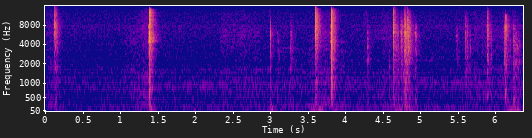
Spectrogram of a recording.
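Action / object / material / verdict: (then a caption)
strike / wooden abacus beads and frame / wood / none. Fingertips slide the painted wooden beads of a wooden bead abacus up toward the wooden frame bar, where they clack against each other and the frame. Eleven short, bright, dry clicks sound at an irregular pace against a quiet background, some landing in quick pairs.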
